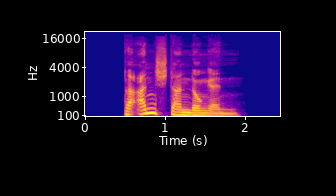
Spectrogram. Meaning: plural of Beanstandung
- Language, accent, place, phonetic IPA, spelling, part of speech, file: German, Germany, Berlin, [bəˈʔanʃtandʊŋən], Beanstandungen, noun, De-Beanstandungen.ogg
